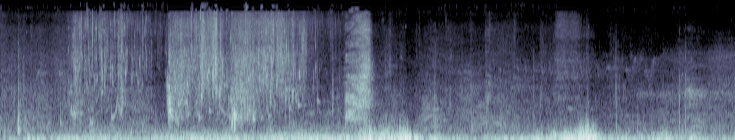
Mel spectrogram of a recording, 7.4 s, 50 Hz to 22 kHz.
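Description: Water splashes in several irregular bursts in a shallow pool about 20 cm deep, one sharper slosh standing out midway, over a steady low outdoor rumble.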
